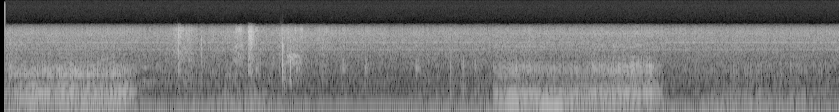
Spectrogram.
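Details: A bulldog sleeping under a desk, later woken up: low, rumbling snores on the breaths against steady room hum, typical of a flat-faced dog with a narrowed upper airway.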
